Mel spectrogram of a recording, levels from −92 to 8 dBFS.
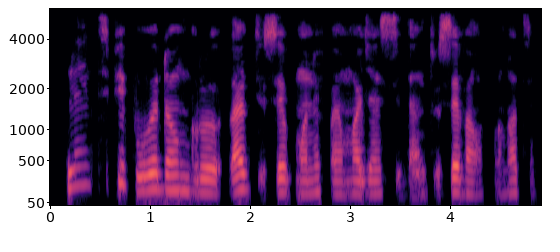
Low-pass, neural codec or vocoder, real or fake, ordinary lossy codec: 5.4 kHz; vocoder, 44.1 kHz, 80 mel bands, Vocos; fake; none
